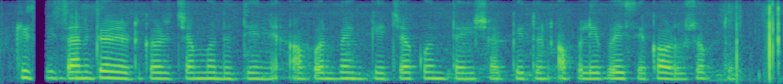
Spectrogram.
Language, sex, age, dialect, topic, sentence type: Marathi, female, 18-24, Standard Marathi, agriculture, statement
